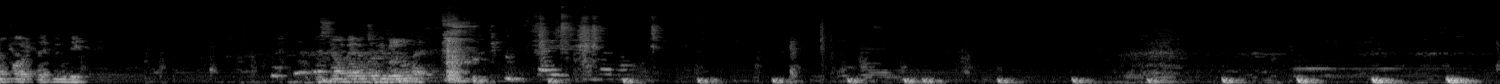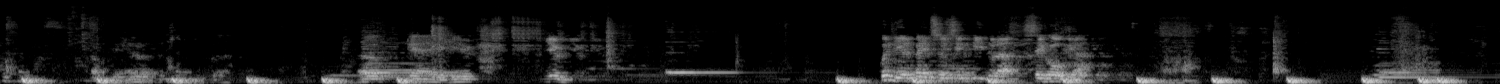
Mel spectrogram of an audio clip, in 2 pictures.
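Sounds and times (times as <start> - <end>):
heartbeat-like thudding pulse: 5.5 - 19.2, 23.4 - 29.7
steady beep tone: 13.0 - 14.9.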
